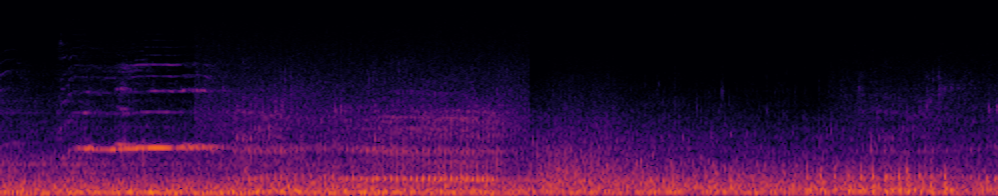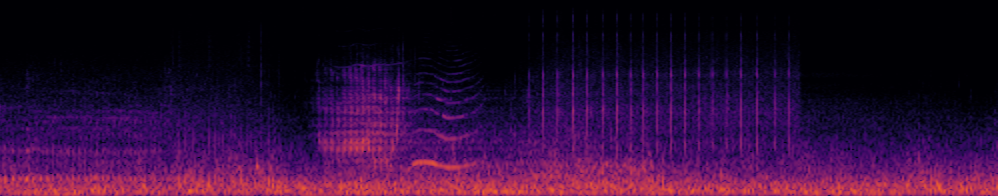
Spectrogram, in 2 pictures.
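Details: Humpback song phrases: a sustained harmonic moan, then a burst of broadband noise with wavering cries and a dip-and-rise note, ending in a long buzzing pulsed rasp over rumbling sea noise.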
